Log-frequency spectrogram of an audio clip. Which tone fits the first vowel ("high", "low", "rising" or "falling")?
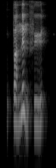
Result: rising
